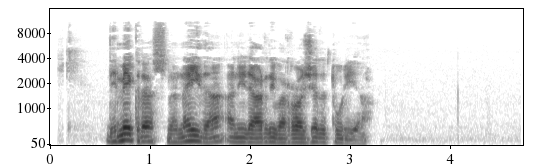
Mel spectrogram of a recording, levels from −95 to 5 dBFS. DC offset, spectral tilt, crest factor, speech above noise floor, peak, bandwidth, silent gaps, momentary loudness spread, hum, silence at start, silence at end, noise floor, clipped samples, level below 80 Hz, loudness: under 0.1%; -5.5 dB/octave; 24 dB; 50 dB; -2 dBFS; 11 kHz; none; 13 LU; none; 0.55 s; 1.55 s; -73 dBFS; under 0.1%; -66 dBFS; -23 LUFS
